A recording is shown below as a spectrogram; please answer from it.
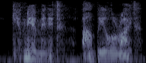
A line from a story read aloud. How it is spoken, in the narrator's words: whispered back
